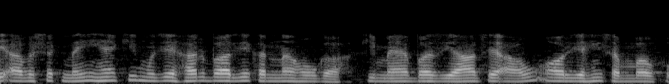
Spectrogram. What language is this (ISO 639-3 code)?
hin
